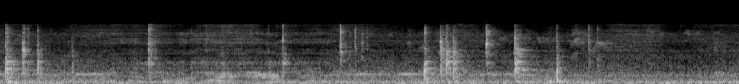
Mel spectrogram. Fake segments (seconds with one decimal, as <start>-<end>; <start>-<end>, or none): 1.1-3.3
